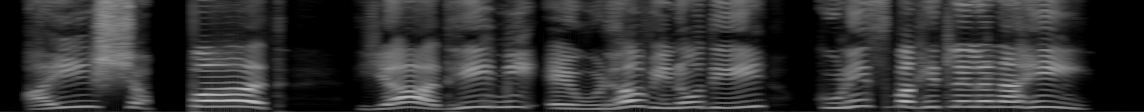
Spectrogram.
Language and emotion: Marathi, surprised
